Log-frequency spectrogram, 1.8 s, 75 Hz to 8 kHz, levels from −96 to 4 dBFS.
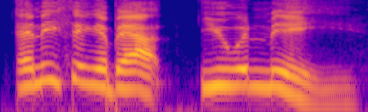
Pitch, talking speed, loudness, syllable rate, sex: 195 Hz, 165 wpm, -17 LUFS, 5.3 syllables/s, female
